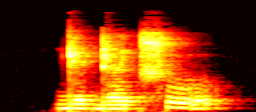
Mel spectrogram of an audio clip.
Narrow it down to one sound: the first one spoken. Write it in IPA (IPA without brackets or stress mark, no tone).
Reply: ɖ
